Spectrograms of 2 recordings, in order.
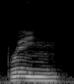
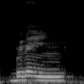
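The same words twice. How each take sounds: The two takes are said the same way.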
